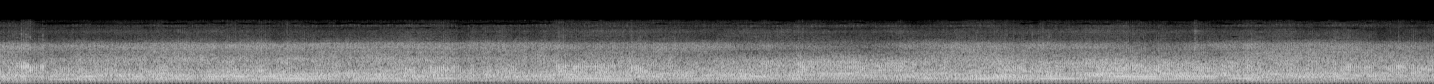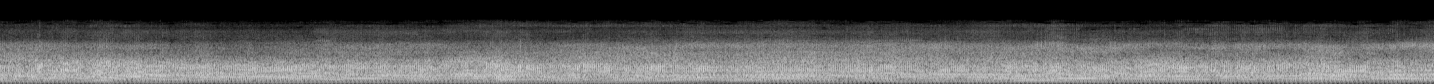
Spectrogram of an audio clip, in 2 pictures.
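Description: A petrol lawn mower engine drones loudly and steadily close by.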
